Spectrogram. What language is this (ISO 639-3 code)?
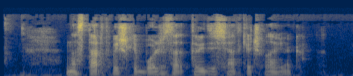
bel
